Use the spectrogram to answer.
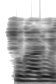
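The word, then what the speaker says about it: Tsugaru: सुगारू है कि नहीं सुगारू स्टेट टी साइलेंट है।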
